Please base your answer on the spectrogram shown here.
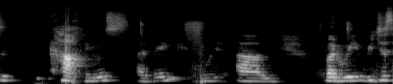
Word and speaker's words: KAGLOOS: The brand I'm using, which would be pronounced something like KAGLOOS or KAGLOOS, something like that. It's a phonetic variation of my real name, which is Carlos.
